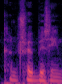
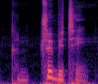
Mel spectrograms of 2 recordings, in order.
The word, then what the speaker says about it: contributing: And over here, contributing. You'll notice we don't say contributing. Okay, it's not like that. It's kin. So we don't say con. All right, it's kin.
